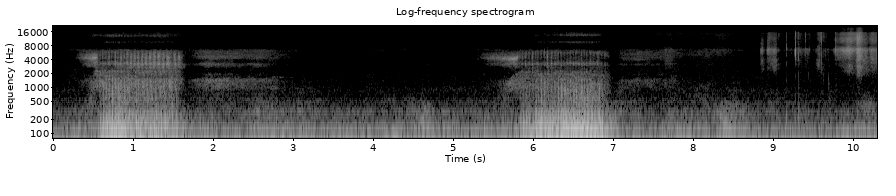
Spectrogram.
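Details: Labrador Retriever dog snoring: two deep, rumbling wheezy snores about five seconds apart, each lasting roughly a second, with quiet breathing between and a brief crackle near the end.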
